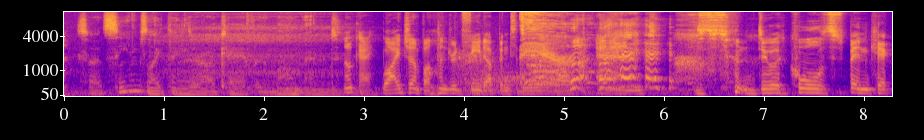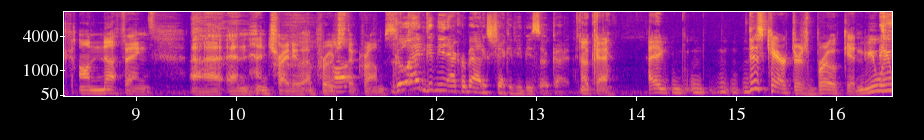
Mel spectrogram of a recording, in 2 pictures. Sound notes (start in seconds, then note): 3.8 laughing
